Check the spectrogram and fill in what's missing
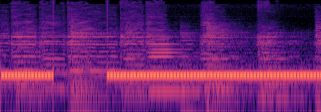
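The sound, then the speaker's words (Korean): A steady telephone tone hums continuously, briefly cut off near the start before resuming, as a call is placed to Heart and Seoul Gospel Broadcasting to report a new home address, while a soft background bed of shifting low notes plays underneath. “지금 당장 전화해서 알려드려야겠어요.”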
